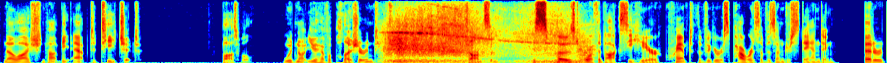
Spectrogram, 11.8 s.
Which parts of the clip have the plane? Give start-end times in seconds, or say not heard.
5.0-8.0.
